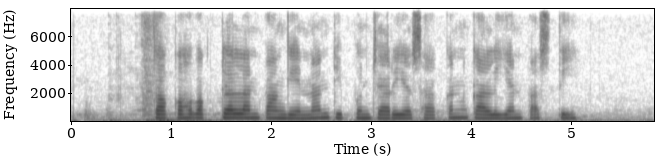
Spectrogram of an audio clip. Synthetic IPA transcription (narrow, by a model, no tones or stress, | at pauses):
t̪ɔkɔhwək̚d̪̥a̤lanpaŋɡenand̪̥i̤pʊnt͡ʃaɾijɔsakənkalijanpast̪i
